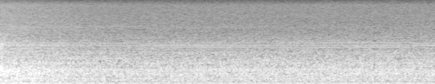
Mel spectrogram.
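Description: Steady hum and noise of running industrial plant machinery, with a constant low tone under an even hiss.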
